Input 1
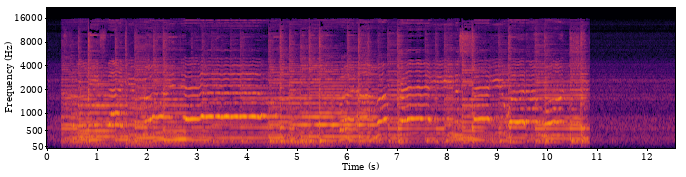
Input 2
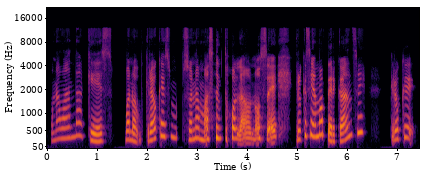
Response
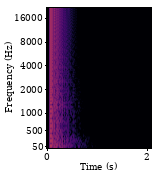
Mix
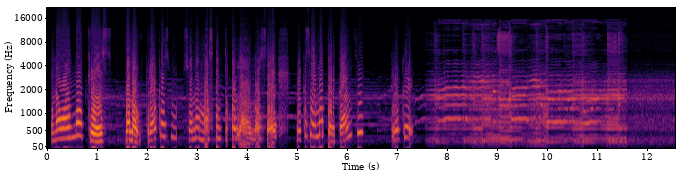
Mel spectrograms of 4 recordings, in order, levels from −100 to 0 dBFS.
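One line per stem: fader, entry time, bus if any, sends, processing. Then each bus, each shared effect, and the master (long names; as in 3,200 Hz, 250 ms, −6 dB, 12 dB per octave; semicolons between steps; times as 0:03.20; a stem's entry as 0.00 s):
−8.0 dB, 0.75 s, no send, graphic EQ with 15 bands 400 Hz −11 dB, 1,600 Hz +10 dB, 4,000 Hz −9 dB; downward compressor 4 to 1, threshold −34 dBFS, peak gain reduction 13.5 dB; automatic ducking −22 dB, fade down 1.40 s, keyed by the second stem
0:01.72 −9.5 dB → 0:02.10 −17.5 dB, 0.00 s, no send, wavefolder on the positive side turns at −27.5 dBFS; flat-topped bell 750 Hz +11.5 dB; leveller curve on the samples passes 2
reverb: not used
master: no processing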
